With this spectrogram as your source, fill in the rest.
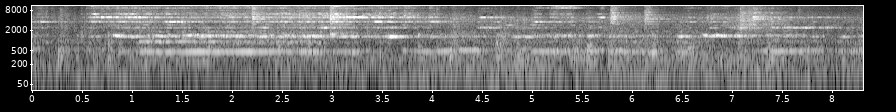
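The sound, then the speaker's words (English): Streetcar wheels squeal through a newly built track curve into the Distillery District near Corktown residences, a loud continuous screech of several steady overlapping tones held for the whole clip over a low rolling rumble, with no talk. “This is the sound of a streetcar going through the turn.”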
